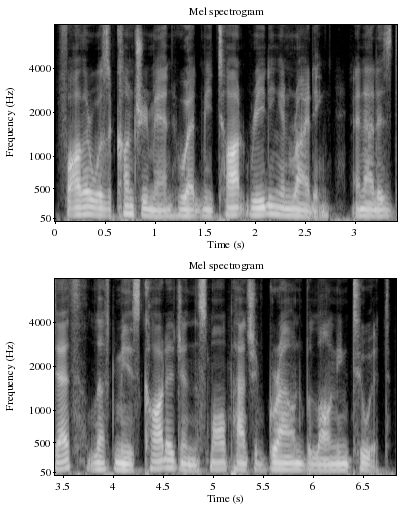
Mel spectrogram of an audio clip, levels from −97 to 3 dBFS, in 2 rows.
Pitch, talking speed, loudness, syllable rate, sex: 95 Hz, 255 wpm, -19 LUFS, 6.0 syllables/s, male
